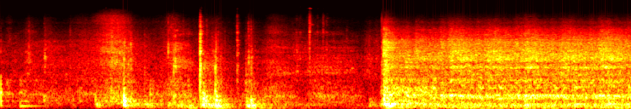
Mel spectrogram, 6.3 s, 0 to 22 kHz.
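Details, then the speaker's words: Abandoned Chevy K5 Blazer, first crank attempt: after some clatter, a steady churning crank that never catches or fires. Fuel can be heard going through the return line; spark is unknown. Cause suspected, not confirmed. Crank, no start. "She's turning over. I hear the return line working."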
